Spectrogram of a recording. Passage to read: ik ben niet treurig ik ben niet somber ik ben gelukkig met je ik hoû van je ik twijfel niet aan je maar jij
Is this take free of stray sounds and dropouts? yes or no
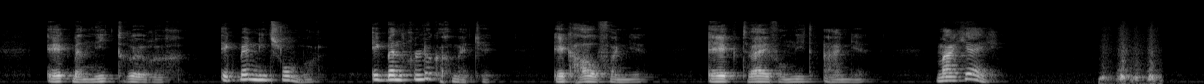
no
